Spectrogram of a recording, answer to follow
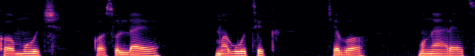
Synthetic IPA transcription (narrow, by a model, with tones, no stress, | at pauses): kɔ˨mu˦t͡ʃ | kɔ˨sʊ˨lda˨e˦ | ma˦ɡu˦tʰi˦k | t͡ʃe˨bɔ˦ | mu˦ŋa˦ɾɛ˦t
